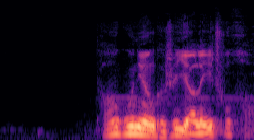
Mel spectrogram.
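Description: A man speaks in a low, mocking voice close by.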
